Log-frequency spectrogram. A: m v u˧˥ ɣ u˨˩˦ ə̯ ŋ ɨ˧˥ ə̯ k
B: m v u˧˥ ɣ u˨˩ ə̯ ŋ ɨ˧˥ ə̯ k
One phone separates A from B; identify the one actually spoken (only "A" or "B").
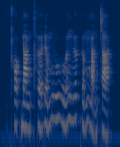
A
